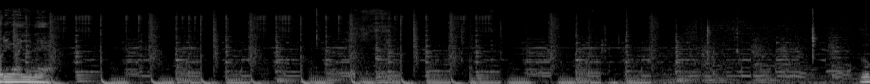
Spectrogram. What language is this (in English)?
Japanese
